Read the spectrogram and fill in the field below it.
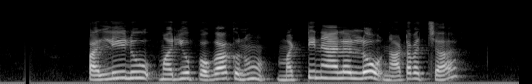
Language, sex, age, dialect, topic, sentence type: Telugu, female, 18-24, Utterandhra, agriculture, question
